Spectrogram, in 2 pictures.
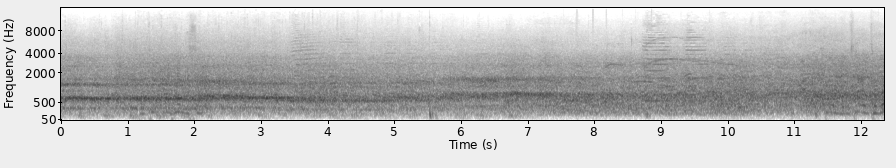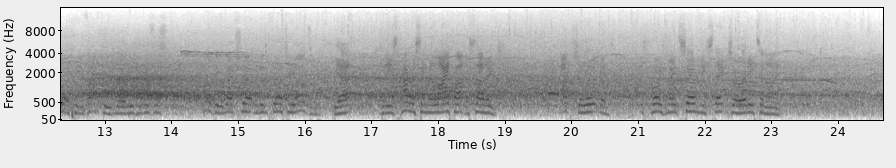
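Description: A large stadium crowd chants and roars.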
